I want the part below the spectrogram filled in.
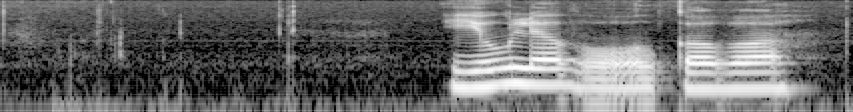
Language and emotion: Russian, sad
